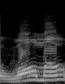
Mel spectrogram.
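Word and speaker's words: Uomo: Bruce Gage or Mario wo now wo is an Italian name so wo's got the W sound but it's spelled you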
